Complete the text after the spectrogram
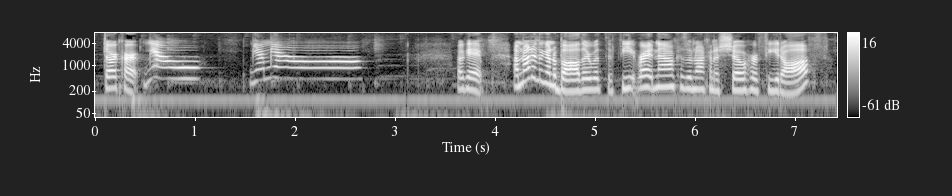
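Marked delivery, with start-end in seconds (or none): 0.5-2.9 very high, sustained mews; cat meows. Pretend. Streamer drawing a kitty character, high meows. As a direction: play a little cat, meowing high.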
